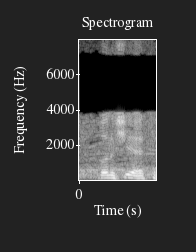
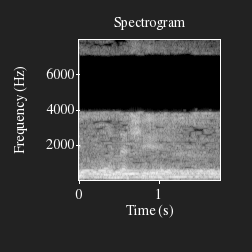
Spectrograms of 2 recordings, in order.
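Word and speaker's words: Fonacier: There's a foul on the play, and it's Bonacier, sorry. I've been assured that the pronunciation of the number 12's name is Larry Bonacier.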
